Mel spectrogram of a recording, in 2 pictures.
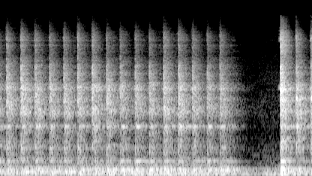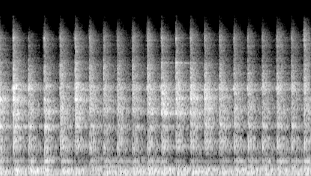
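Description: Welder pulse-welding the Toyota Tundra's lower quarter-panel sheet metal: a rapid, even crackle of about six pulses a second over a steady buzz. It stops about three seconds in, then starts again with a sharp onset half a second later.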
